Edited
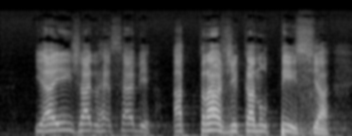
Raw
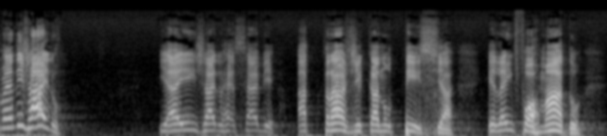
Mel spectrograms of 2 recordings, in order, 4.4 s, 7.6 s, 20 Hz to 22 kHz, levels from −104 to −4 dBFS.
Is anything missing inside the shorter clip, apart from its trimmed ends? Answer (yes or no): no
